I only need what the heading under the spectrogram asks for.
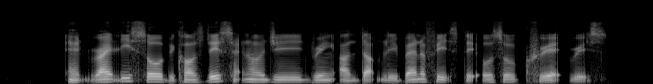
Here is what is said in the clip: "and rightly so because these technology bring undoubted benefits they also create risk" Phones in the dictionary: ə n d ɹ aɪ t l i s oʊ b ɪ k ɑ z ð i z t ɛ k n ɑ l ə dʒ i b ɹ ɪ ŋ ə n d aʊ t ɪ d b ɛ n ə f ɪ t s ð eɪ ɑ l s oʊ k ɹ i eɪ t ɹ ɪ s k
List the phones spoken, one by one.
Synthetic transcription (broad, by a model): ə n ɹ aɪ t l i s oʊ b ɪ k ɑ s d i s t ɛ k n ɑ l ə dʒ i b ɹ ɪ ŋ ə n d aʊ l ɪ b ɛ n ə f ɪ t s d eɪ ɑ l s oʊ k ɹ i eɪ t ɹ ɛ s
